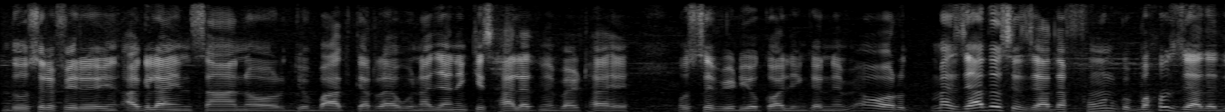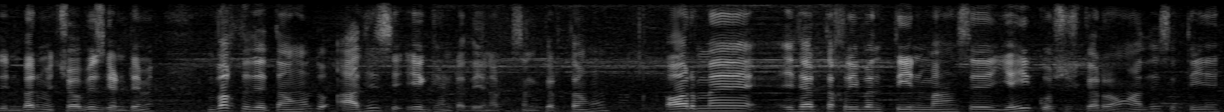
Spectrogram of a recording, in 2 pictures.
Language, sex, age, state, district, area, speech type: Urdu, male, 30-45, Uttar Pradesh, Lucknow, rural, spontaneous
